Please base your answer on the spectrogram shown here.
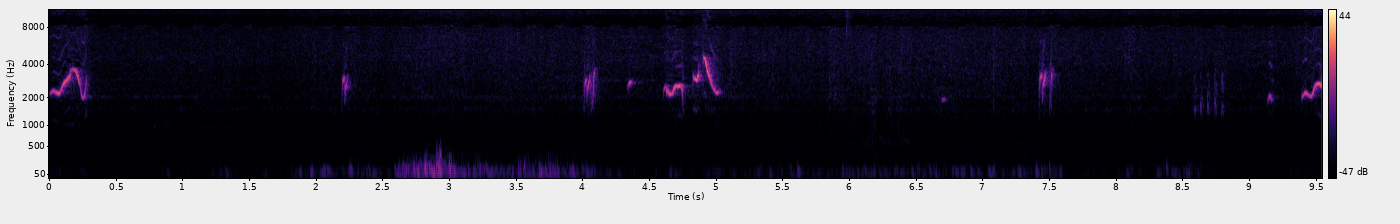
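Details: Red-whiskered bulbul from the mountains giving wild-type song: brief bright whistled phrases with quick up-and-down slurs, spaced by pauses of a few seconds. A soft low rumble swells in the middle.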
